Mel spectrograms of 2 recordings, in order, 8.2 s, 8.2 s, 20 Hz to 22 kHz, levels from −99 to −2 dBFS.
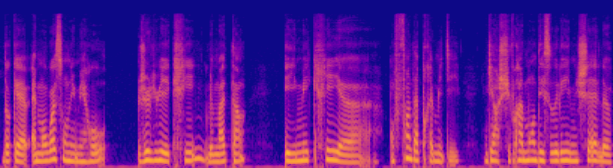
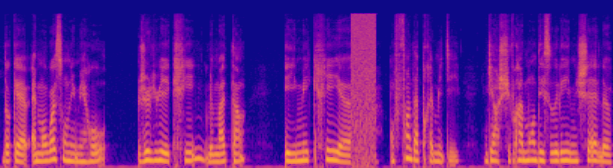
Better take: first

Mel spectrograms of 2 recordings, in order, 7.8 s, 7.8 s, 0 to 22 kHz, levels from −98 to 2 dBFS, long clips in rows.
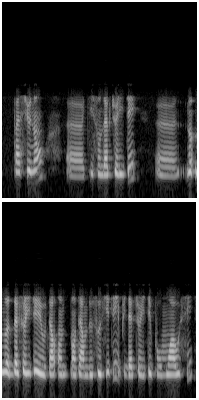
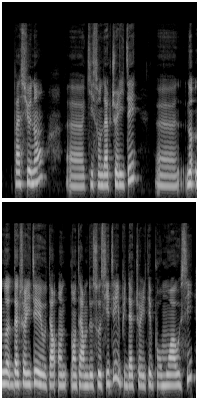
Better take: second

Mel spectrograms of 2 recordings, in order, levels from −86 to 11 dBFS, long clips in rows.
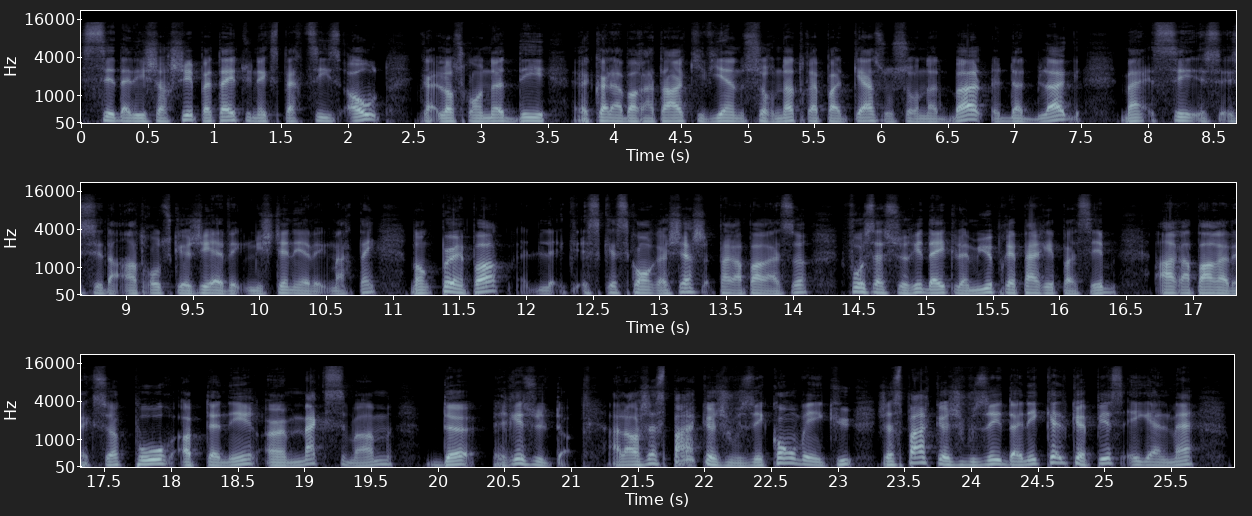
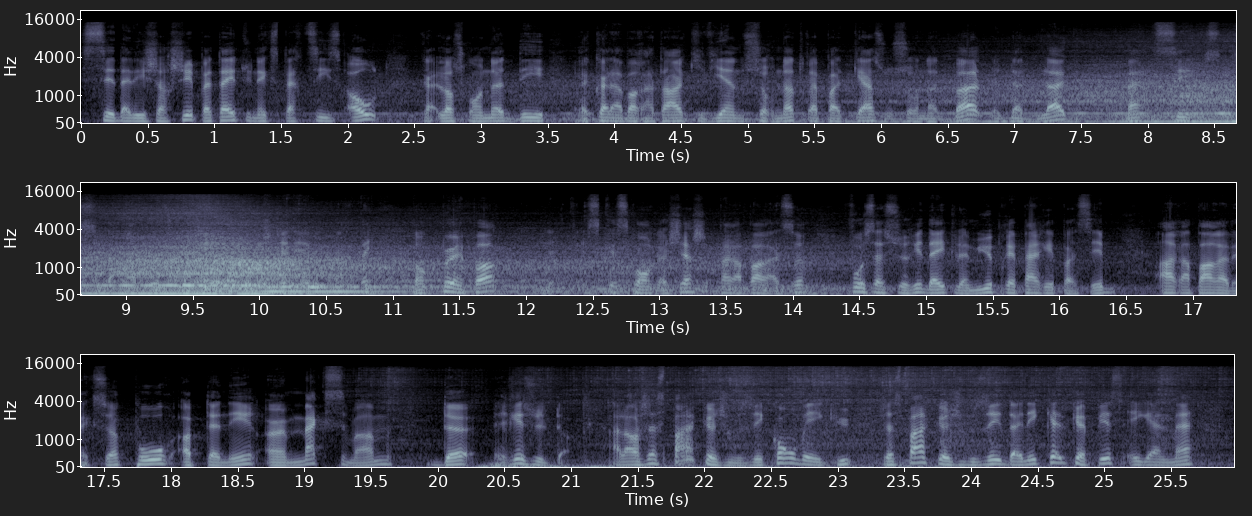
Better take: first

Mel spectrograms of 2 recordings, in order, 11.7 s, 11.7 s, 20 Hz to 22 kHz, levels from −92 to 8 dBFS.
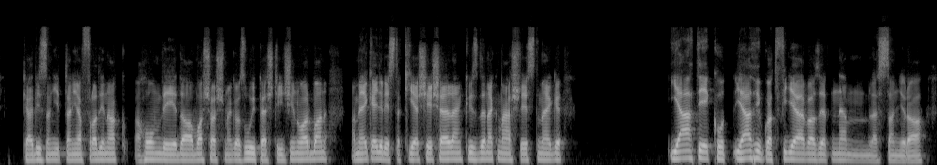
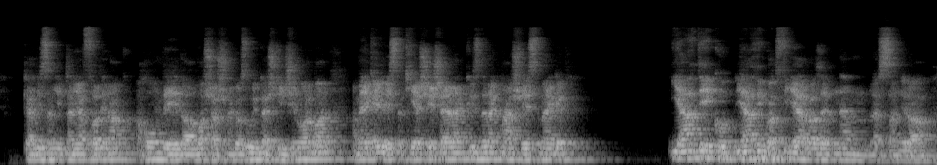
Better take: first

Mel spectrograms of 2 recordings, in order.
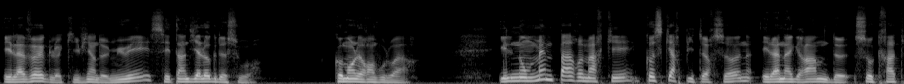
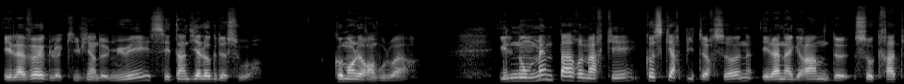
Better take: first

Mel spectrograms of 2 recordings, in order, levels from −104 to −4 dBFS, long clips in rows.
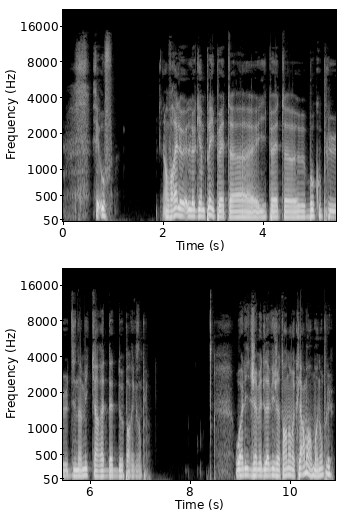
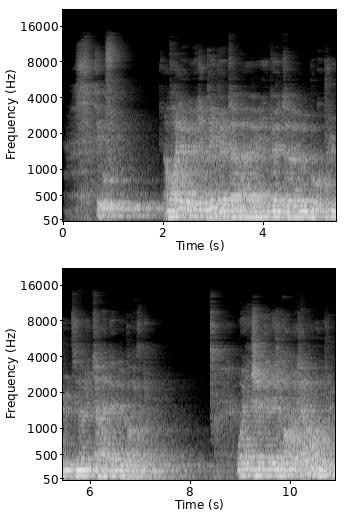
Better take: first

